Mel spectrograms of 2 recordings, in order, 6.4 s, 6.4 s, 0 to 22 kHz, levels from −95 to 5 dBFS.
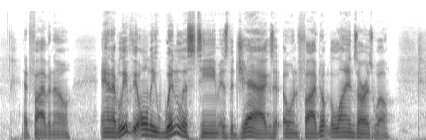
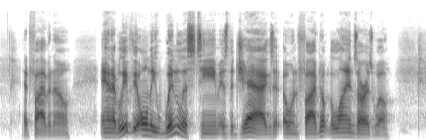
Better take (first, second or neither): first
